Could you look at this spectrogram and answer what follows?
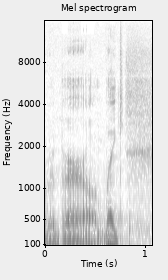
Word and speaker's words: Ribeiro: And then when we rebranded Ribeiro, see, even you can't say my name, Ribeiro.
